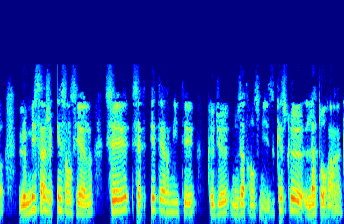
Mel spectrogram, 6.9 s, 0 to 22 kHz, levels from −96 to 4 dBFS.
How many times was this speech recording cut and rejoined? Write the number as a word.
zero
